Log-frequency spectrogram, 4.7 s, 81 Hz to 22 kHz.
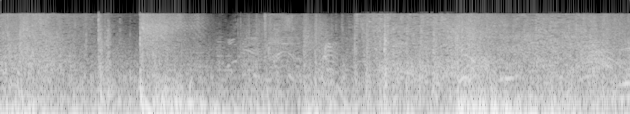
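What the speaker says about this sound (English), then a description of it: "APC under fire. Repeat, we are taking fire." Gunfire and explosions from the PS4 game Spider-Man, with loud continuous crackling shots and booms across the whole stretch and game voices talking over the combat.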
